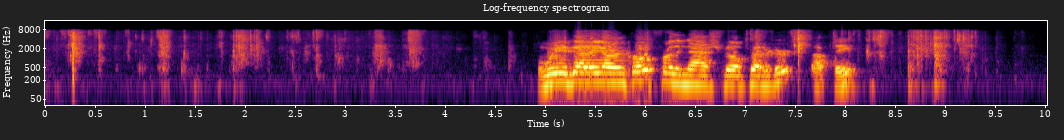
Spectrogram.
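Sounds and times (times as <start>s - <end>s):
foil wrapper crinkling: 0.0s - 4.1s, 6.6s - 9.7s.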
